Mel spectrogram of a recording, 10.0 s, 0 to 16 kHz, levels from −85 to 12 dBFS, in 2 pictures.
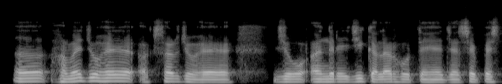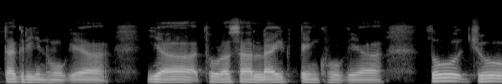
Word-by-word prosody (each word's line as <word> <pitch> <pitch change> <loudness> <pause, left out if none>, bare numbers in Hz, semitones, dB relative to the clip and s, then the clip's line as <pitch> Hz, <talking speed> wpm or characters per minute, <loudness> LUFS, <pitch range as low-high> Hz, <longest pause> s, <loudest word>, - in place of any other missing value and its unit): अ, 130 0 +2
हमें 125 +3 +2
जो 145 +1 +2
है, 140 +1 +3 0.3
अक्सर 125 +4 -1
जो 115 -2 -1
है 105 0 +2 0.5
जो 115 0 +3 0.2
अंग्रेजी 115 +1 +1
कलर 115 +1 +3
होते 110 0 -2
हैं 105 0 0
जैसे 105 +2 0
पिस्ता 110 +1 0
ग्रीन 110 -2 -1
हो 100 -1 -2
गया 100 0 0 0.6
या 115 -1 +3 0.4
थोड़ा-सा 110 -1 +1
लाइट 110 +1 +2
पिंक 110 -2 -2
हो 105 -1 -3
गया। 100 +1 -2 0.6
तो 135 - +4 0.4
जो 130 0 +3
110 Hz, 150 wpm, -22 LUFS, 105-120 Hz, 0.6 s, तो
